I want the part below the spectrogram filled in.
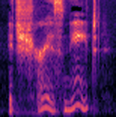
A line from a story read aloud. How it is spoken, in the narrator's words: he said in a whisper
